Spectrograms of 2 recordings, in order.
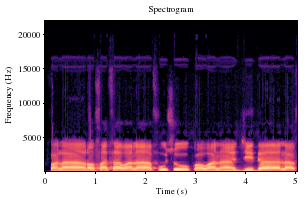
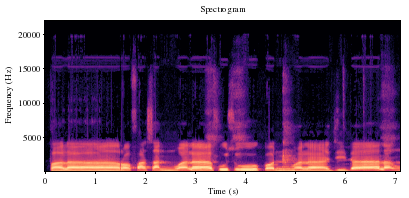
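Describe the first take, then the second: First: All three nouns end in -a. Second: All three nouns end in -an. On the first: The speaker calls it right. "dibaca fathah semuanya" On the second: The speaker calls it wrong. "dibaca nasab keseluruhannya ... tidak boleh"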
